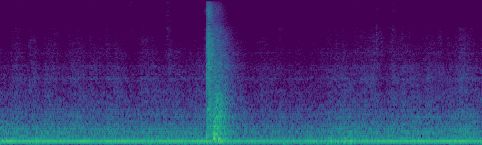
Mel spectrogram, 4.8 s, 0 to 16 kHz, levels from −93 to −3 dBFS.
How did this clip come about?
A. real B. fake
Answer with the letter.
A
